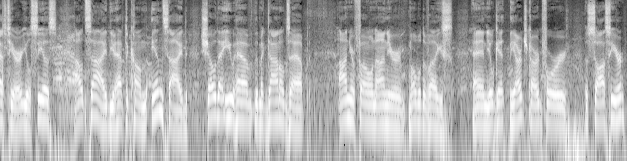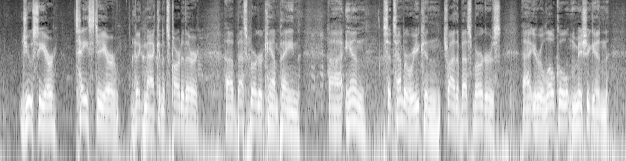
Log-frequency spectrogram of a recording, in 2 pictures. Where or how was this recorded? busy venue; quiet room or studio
busy venue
